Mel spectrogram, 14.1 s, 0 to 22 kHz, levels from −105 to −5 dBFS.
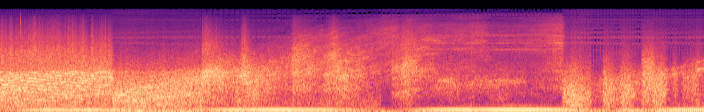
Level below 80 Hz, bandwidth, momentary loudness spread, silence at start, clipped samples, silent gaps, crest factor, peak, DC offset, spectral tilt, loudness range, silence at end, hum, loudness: -18 dBFS; 13 kHz; 10 LU; 0 s; under 0.1%; none; 10 dB; -2 dBFS; under 0.1%; -4.5 dB/octave; 7 LU; 0 s; none; -13 LUFS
